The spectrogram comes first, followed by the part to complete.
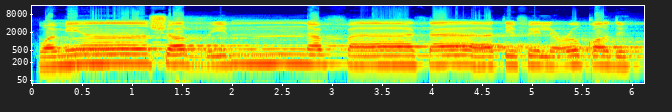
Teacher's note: تا کو بغیر کھینچے پڑھیں گے، یہاں پر حرکت ہے. فی العقد دال میں قلقلہ کریں گے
